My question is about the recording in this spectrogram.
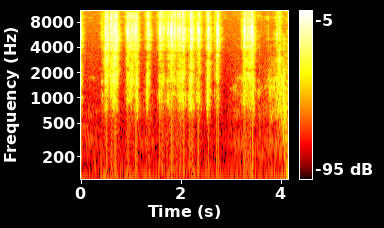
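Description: Felt-tip marker writing on flipchart paper: a run of short, faint strokes as the words are written out.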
